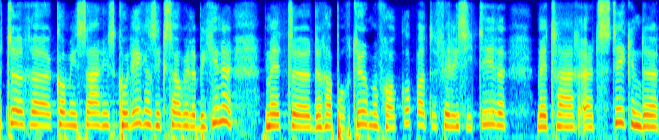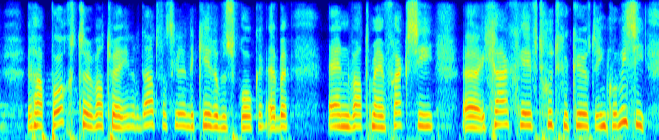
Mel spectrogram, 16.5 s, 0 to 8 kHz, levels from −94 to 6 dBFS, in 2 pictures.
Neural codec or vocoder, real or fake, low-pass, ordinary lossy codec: codec, 16 kHz, 6 kbps, DAC; fake; none; none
